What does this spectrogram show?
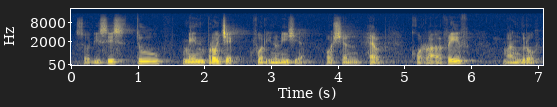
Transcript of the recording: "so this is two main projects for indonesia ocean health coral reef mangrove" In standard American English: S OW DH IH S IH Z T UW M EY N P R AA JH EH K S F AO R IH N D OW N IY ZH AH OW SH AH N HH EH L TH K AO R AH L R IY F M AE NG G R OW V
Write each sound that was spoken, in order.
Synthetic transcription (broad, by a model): S OW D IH S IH S T UW M EY N P R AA JH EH K F AO R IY N D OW N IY S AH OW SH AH N HH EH L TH K AO R AH L R IY F M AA NG G R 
